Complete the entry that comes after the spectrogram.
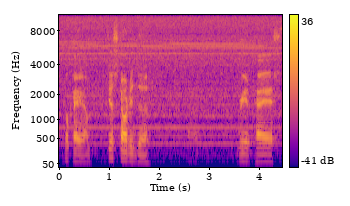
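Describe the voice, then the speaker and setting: A man with a very deep, low pitch speaks in a relaxed tone at a moderate pace with ordinary pitch variation. Noticeable background noise is present. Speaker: woodworker, CNC hobbyist. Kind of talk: casual tutorial talk to camera. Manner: relaxed, folksy.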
